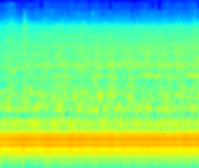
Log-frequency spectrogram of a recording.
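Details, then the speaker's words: Newly acquired collector's washing machine on its first loaded spin: steady, even low hum with no thumps or rattles; the drum spins smoothly and sounds well balanced. "nice and smooth my favorite bit of watching any machine I get seeing that first loaded spinner"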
